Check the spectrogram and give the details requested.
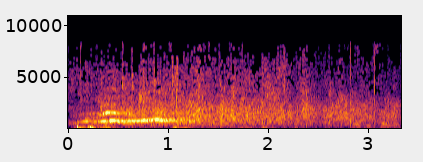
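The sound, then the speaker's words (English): A crowd applauds at the close of a conference panel, a dense wash of clapping from many hands that stays fairly loud throughout, with a brief voice and a whistle-like tone rising over it near the start. “Please give a round of applause for yourselves.”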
